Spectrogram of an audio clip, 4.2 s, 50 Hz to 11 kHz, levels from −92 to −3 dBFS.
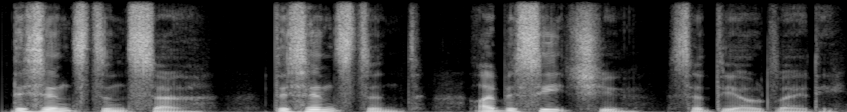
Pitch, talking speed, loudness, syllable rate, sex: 100 Hz, 155 wpm, -22 LUFS, 4.6 syllables/s, male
